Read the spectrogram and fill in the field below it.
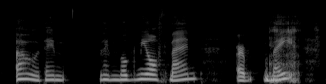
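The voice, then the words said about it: Not very good British accent. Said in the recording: “I don't have a very good British accent.”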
